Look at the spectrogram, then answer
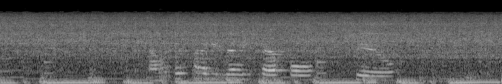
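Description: Chilli sizzling hard in a pan over high heat, a loud, steady close frying hiss with stirring scrapes and a brief spoken word.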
